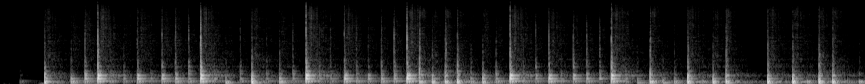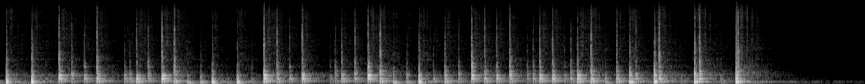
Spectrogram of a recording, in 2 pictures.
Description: Meinl Cajon CAJ1WN-M Teppich in Halbstellung; Meinl Cajon Test

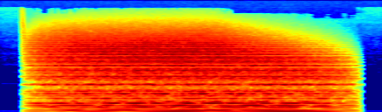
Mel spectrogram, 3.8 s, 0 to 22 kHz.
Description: Pad Release Time 1500 ms plus 50 prozent

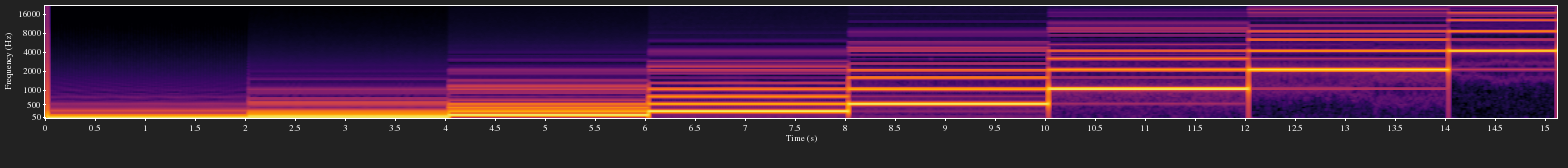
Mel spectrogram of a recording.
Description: Sinus

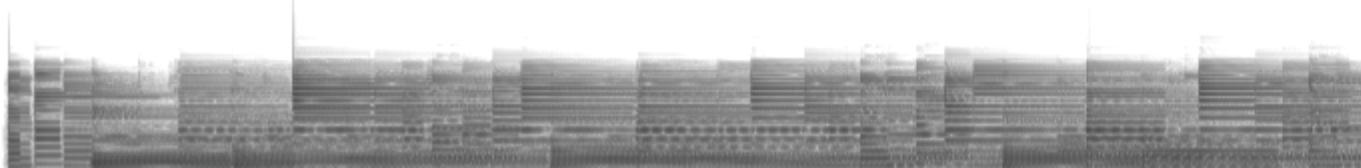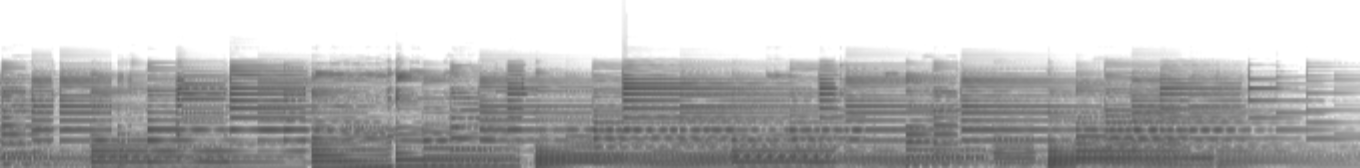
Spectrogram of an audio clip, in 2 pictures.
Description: GL Tribute Asat Special Clean Sound Steg PU

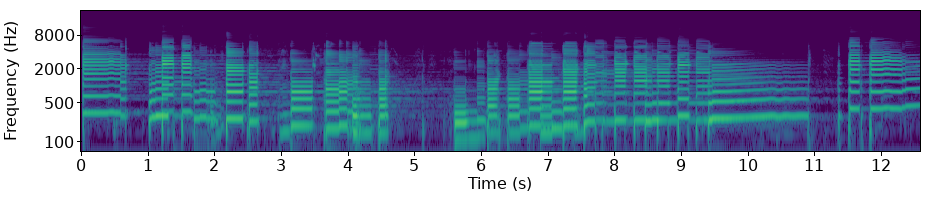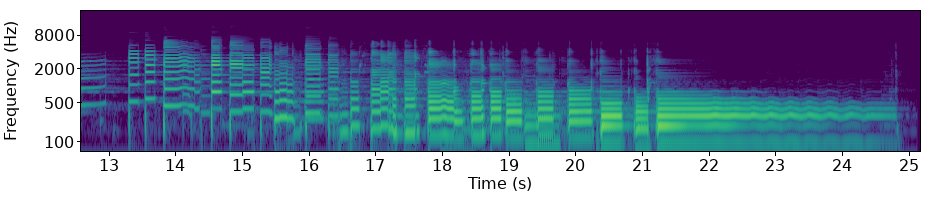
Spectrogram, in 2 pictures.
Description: orange clean strat steg

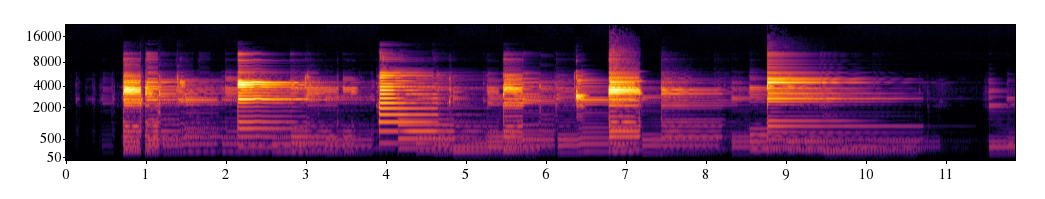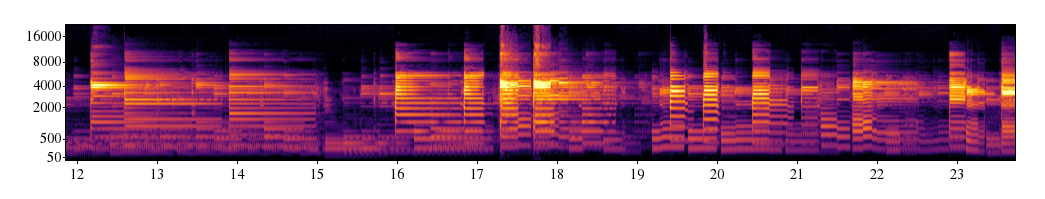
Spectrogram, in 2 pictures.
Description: Stellung 4 strat

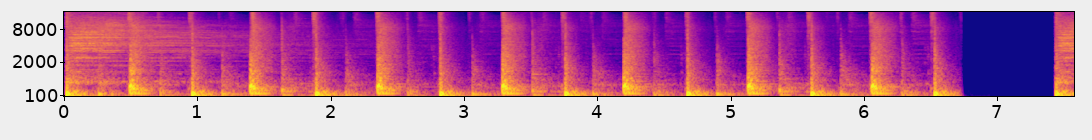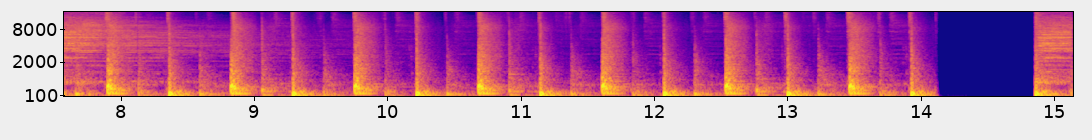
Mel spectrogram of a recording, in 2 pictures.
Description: Drums komplett

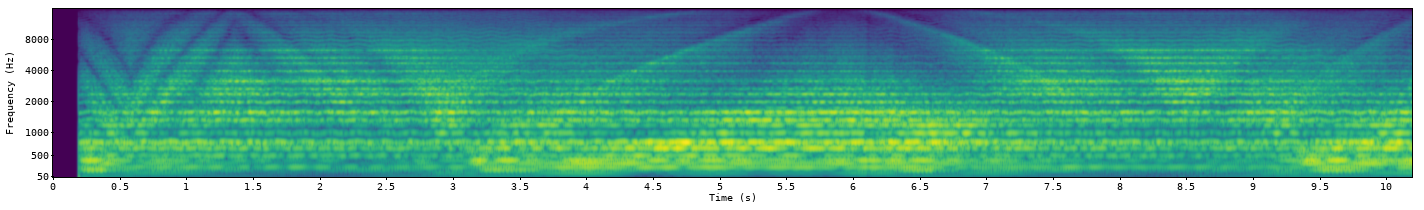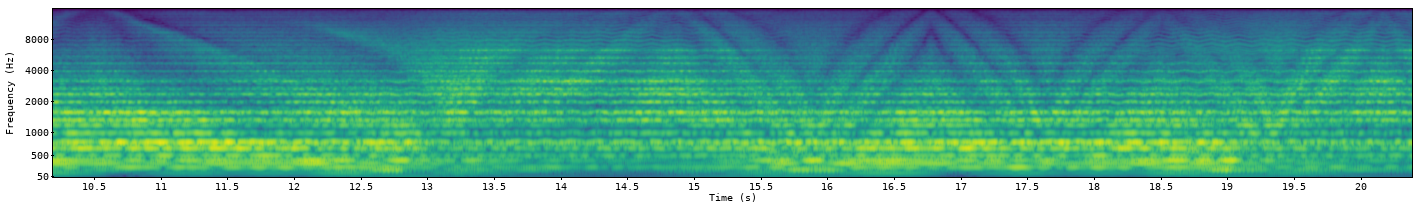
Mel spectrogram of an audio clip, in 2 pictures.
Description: Waldorf Streichfett Plug In mit Automation

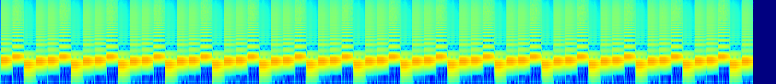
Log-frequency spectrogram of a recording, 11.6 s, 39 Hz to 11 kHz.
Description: Behringer K2 Sequenz HP Filter Klopfen gleich

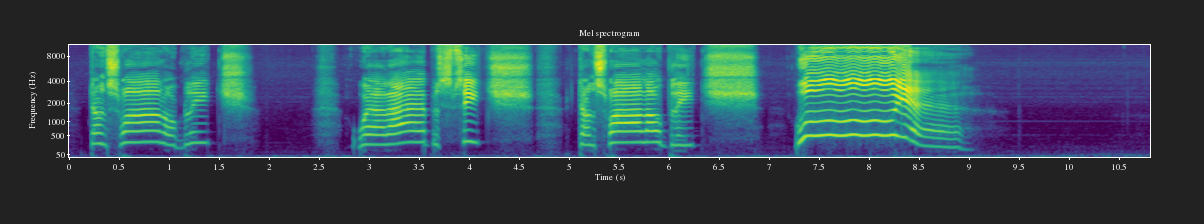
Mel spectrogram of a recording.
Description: Vocals Kein EQ

